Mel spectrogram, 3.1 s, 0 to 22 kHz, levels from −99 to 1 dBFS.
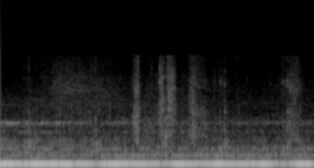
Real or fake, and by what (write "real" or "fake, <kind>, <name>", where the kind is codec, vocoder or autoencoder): real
